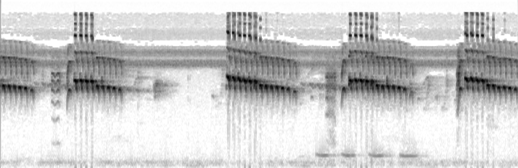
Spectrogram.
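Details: Actively calling wild kingfisher: grating, rapidly pulsed bursts that drop slightly in pitch, separated by short pauses and one long gap. Brief low hoots and a steady high whine fill the background.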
